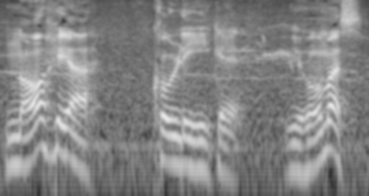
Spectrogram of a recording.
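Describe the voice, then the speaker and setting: An actor with a Viennese accent playing a gruff, suspicious, sarcastic homicide detective in a radio play. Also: male voice, medium pitch, expressive, takes it slowly, slight background noise. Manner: curt, sarcastic, probing. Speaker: police detective.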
